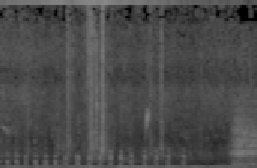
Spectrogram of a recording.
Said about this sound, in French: Le drongo va pousser un cri d'alarme dans la langue de sa victime pressentie et aussitôt, sa victime se précipite pour se mettre à l'abri, abandonnant son repas et le drongo le lui dérobe.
